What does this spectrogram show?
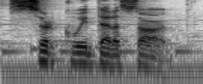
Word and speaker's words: Circuit de la Sarthe: The event takes place at the Circuit de la Sarthe, and the correct pronunciation for this track is Circuit de la Sarthe.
